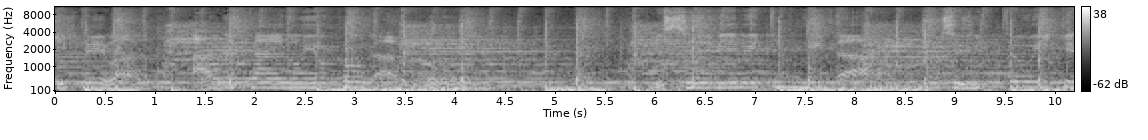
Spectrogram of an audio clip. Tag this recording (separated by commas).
Music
